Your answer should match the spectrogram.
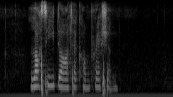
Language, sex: English, female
